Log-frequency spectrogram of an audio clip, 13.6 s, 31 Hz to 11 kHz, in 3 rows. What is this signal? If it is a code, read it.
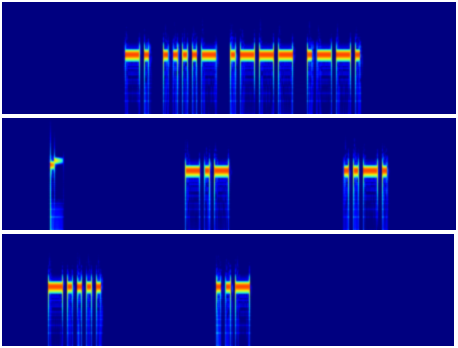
Morse code, heard as a keyed tone, about 25 wpm, spaced as for 11 wpm, 700 Hz. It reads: N4JP KF6U
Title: USA Call Signs - 4 Characters - 8x Character Spacing - 25wpm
